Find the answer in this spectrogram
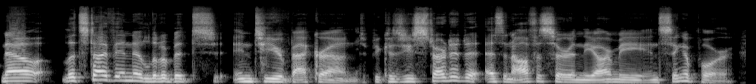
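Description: A man's voice: medium pitch, expressive, normal speed, few pauses, no echo. A man hosting a radio show, reading an upbeat segment and interviewing a guest.

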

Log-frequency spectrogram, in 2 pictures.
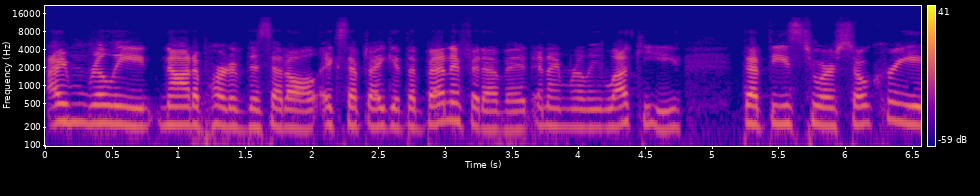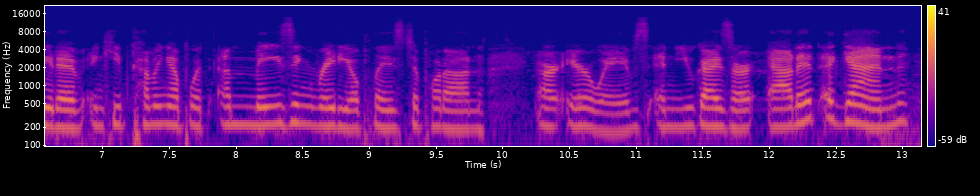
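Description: A woman's voice: medium pitch, fairly even intonation, moderate pace, a bit bright, low-quality recording. A woman hosting a radio show, chatting casually in a playful, teasing way. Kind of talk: casual bantering radio chat.

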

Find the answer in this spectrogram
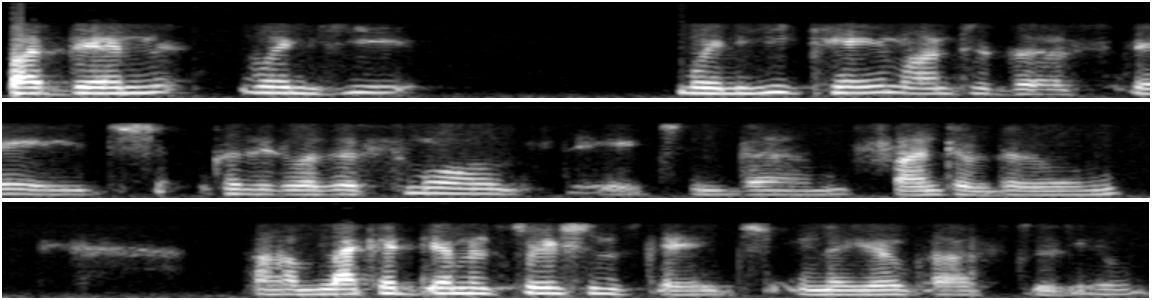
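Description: A South African man, Afrikaans by birth, recounting his own experiences in an earnest, searching way. His voice sits a little high and has a gravelly edge. It comes over a thin, phone-like line with no room sound. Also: steady tone, a little slow, no room sound. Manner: earnest, searching for words, frequent restarts. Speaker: author and guest. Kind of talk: reflective personal storytelling.

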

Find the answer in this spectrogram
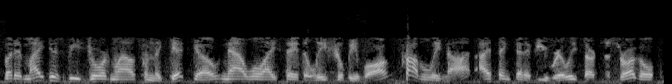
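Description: A man's voice: mid-range voice, fast, phone-quality sound, slight background noise. A man reporting by remote line from spring training, talking baseball analysis in an easygoing, thoughtful way. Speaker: team beat reporter. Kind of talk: remote radio interview.

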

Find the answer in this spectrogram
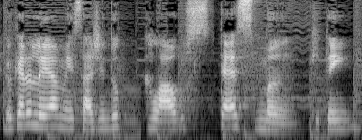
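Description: Woman, podcast co-host, mid pitch, casual, opinionated, faint music. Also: unhurried, a bit bright. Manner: laughing, opinionated banter. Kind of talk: casual chat.

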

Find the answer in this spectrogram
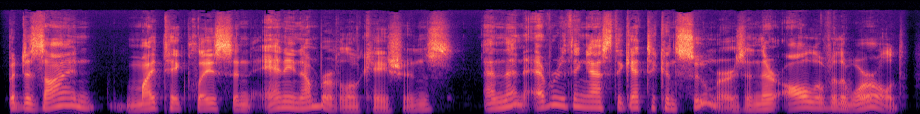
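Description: A man's voice: fairly high pitch, very animated, a little fast, vocal fry, a bit bright, no room sound, clean studio sound. A man co-hosting a podcast, musing thoughtfully on the topic. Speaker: podcast co-host. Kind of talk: conversational podcast talk.

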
